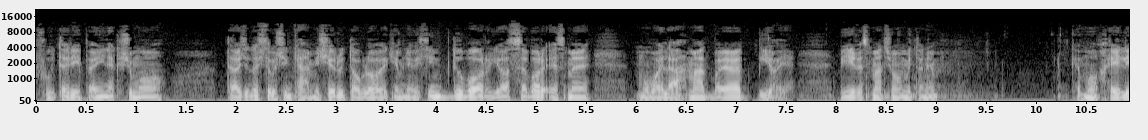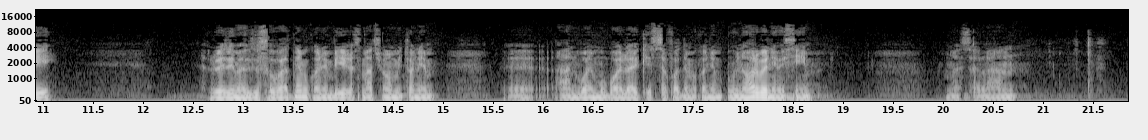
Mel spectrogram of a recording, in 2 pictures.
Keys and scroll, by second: 14.7-21.5 typing.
